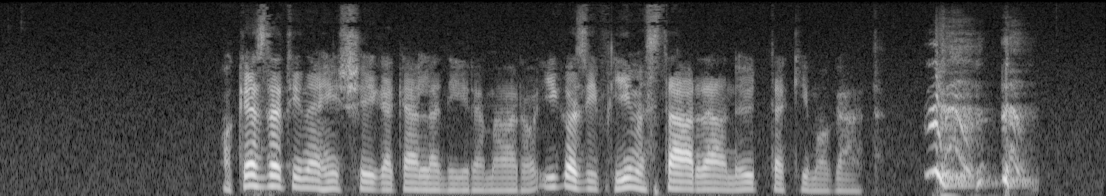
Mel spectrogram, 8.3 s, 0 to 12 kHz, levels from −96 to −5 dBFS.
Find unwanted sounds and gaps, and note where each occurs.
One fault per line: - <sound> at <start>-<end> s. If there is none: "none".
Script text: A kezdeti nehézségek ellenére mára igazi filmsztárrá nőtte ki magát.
- cough at 6.9-7.8 s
